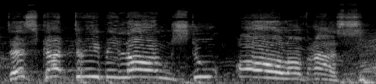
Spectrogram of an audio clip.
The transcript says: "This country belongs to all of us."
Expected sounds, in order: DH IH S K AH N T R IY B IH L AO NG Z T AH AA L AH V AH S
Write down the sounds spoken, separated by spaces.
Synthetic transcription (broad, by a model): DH IH S K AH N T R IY B IH L AO NG Z T AH AA L AH V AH S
